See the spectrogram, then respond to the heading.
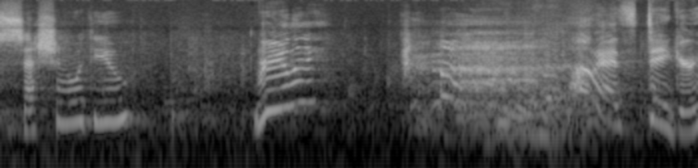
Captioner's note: laughs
